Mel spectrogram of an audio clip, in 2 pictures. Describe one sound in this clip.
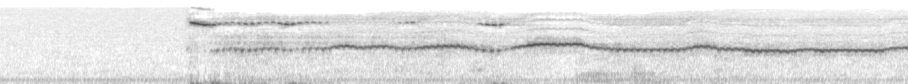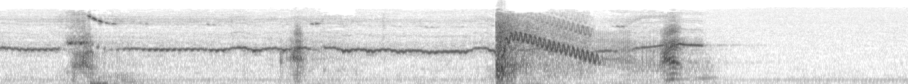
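A fly buzzes with a wavering whine.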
